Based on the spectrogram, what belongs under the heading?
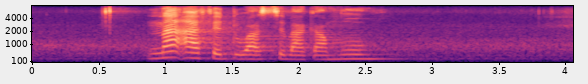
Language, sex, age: Southern Sotho, female, 19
